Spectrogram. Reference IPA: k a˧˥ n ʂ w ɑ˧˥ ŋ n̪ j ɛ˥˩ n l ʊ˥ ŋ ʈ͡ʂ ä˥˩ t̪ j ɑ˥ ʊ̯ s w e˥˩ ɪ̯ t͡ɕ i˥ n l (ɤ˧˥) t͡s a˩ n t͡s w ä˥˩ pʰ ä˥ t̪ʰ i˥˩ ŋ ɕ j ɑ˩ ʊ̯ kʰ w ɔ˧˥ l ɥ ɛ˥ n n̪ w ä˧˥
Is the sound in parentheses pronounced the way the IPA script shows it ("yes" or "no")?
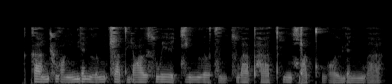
no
